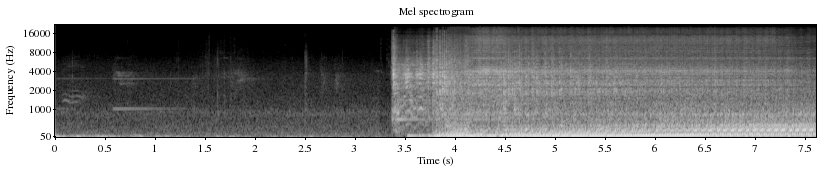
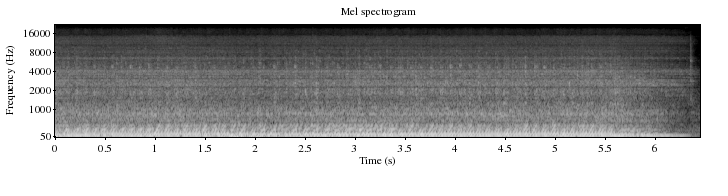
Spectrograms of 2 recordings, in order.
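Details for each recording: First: Barn-find Fiero after engine teardown, cold start injector leak fixed with doubled O-rings and holding pressure: quick crank, catches and settles into a lumpy, uneven wavering idle; still not running right. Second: Barn-find Pontiac Fiero after valve-cover teardown and doubled O-ring fix holding pressure: steady even low idle with no misses or knocks, then switched off cleanly; running healthy.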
